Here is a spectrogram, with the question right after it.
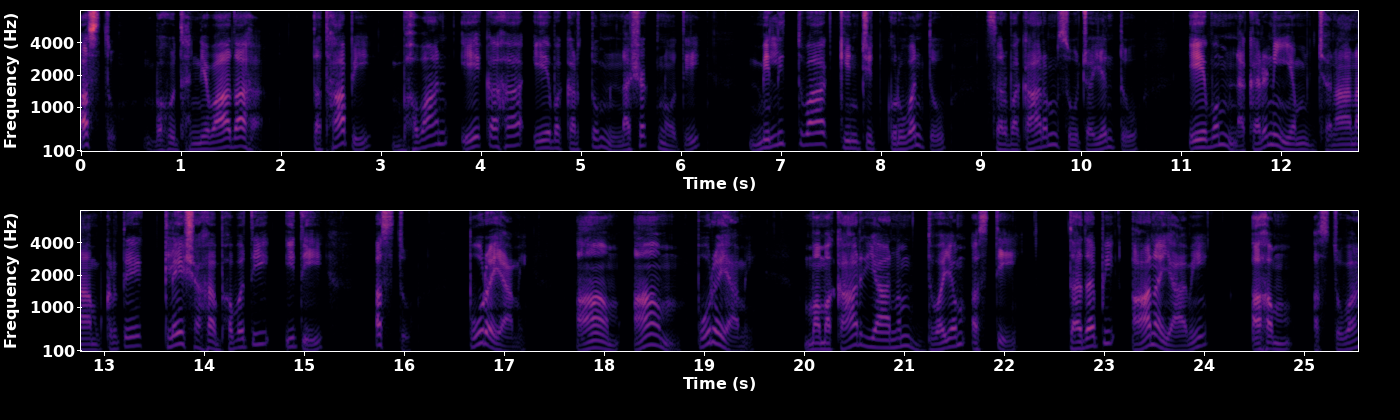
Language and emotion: Sanskrit, neutral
